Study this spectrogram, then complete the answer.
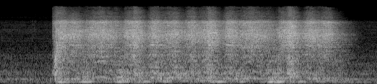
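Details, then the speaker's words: Truck's second attempt at a first start after milling to fix starter engagement with flexplate: strong, even cranking about three seconds at roughly three pulses a second; starter engages cleanly and turns engine over well. "it does it's cranking over now i kind of want to get it fired up"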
